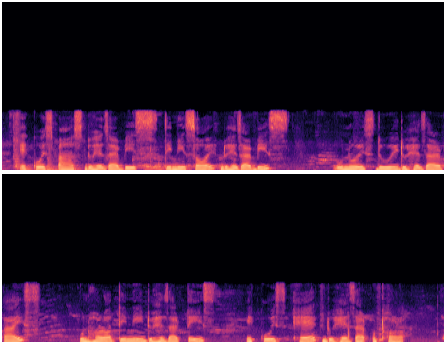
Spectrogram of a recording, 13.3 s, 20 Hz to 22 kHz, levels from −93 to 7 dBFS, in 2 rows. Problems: background sounds at intervals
